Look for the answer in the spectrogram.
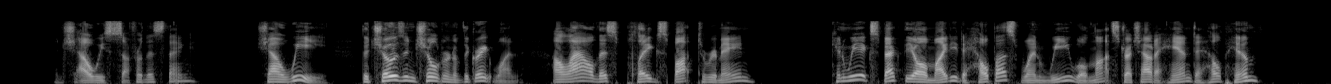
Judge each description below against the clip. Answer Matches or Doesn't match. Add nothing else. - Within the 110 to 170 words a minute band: Doesn't match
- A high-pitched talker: Doesn't match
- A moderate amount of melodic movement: Doesn't match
